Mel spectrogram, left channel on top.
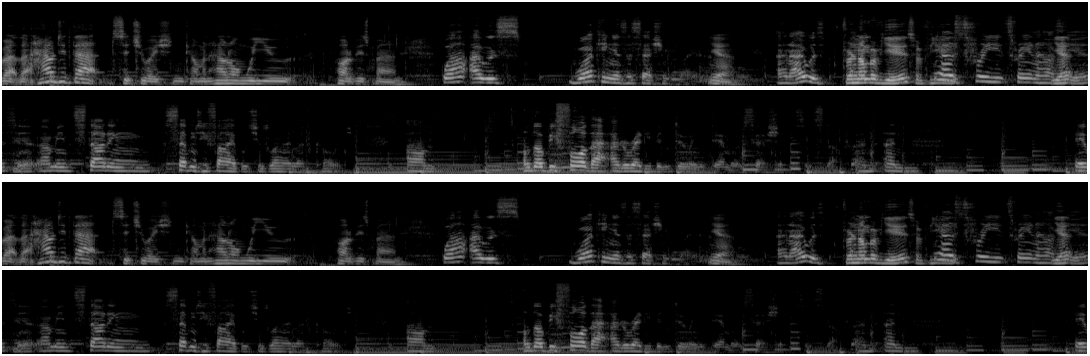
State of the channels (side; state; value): right; quieter; 5.0 dB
